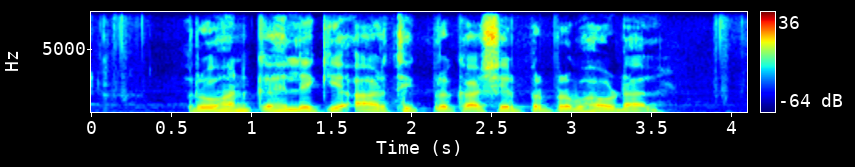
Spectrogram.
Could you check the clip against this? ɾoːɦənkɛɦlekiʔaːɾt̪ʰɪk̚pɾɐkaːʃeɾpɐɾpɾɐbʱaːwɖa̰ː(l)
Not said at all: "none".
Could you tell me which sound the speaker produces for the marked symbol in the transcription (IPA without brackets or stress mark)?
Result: l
